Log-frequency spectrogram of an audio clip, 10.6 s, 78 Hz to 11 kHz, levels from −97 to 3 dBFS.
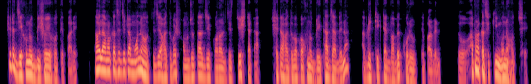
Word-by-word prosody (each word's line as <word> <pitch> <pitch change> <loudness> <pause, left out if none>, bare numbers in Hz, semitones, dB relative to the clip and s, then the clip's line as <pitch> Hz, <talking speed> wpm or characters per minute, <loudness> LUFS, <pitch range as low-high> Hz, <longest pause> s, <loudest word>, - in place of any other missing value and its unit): সেটা 230 -3 +3
যেকোনো 140 +2 +6
বিষয়ে 110 +2 +2
হতে 95 - -7
পারে। - - -10 0.4
তাহলে 185 +1 +7
আমার 165 -1 +3
কাছে 165 -1 +1
যেটা 160 0 +1
মনে 170 +3 +5
হচ্ছে 120 -1 -3
যে 135 - +2
হয়তোবা 120 +5 -2
সমঝোতার 120 +3 -1 0.2
করার 105 -2 -2
যে 105 - -3
চেষ্টাটা, 140 0 -3 0.3
সেটা 125 - -2
হয়তোবা 110 +1 -1
কখনো 110 +2 0
বৃথা 95 +5 -1
যাবে 100 -1 -1
না। 175 - 0 0.3
আপনি 115 +3 -2
ঠিকঠাকভাবে 105 -2 -3
করে 105 -2 -2
উঠতে - - -15
পারবেন। - - -6 0.4
তো 95 - -8 0.2
আপনার 180 -3 +5
কাছে 130 -3 +2
কী - - +1
মনে 115 -2 +5
হচ্ছে? - - -12
115 Hz, 190 wpm, -24 LUFS, 105-145 Hz, 0.4 s, তাহলে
